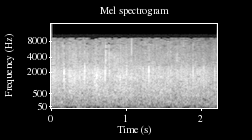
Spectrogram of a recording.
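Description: An audience claps steadily, many hands producing a dense, crackling wash of applause with scattered sharper claps standing out; no voices are heard.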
